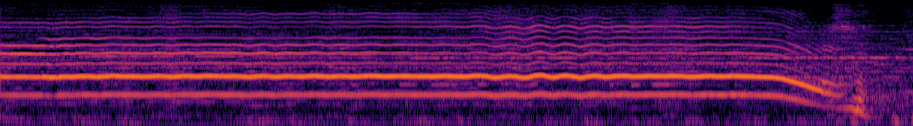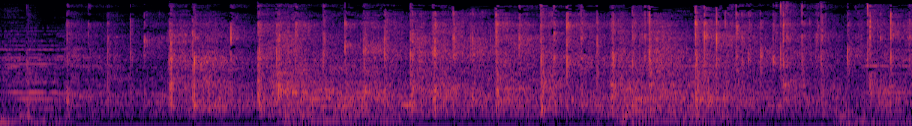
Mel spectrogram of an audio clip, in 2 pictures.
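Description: A singer holds one long high note with vibrato, which slides steeply down and stops about five and a half seconds in. Then fast, dense tap-dance footwork clatters over backing music.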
